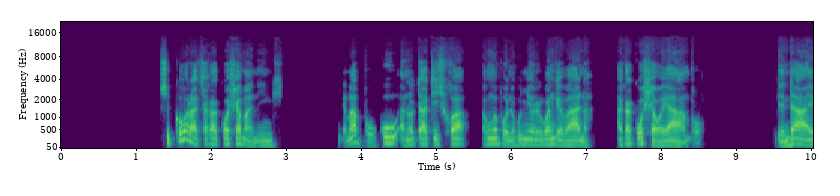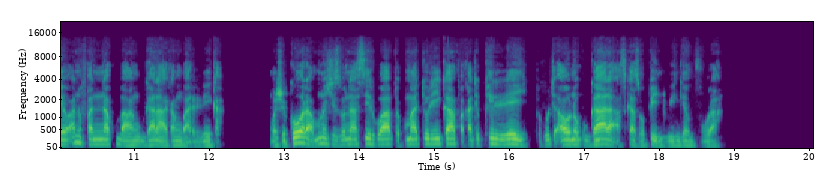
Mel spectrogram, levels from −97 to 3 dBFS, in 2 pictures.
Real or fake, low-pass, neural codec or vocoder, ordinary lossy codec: real; 14.4 kHz; none; AAC, 96 kbps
